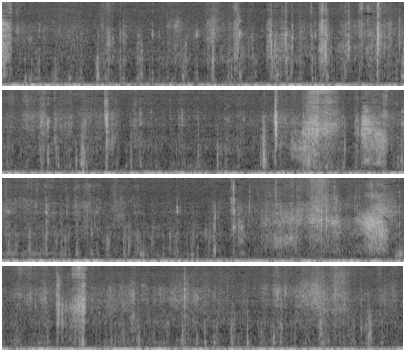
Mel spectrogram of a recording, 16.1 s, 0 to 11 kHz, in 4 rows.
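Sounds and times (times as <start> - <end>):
steady low hum: 0.0 - 16.0
wet chewing and mouth clicks: 0.0 - 16.0
slurping: 6.8 - 16.0.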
